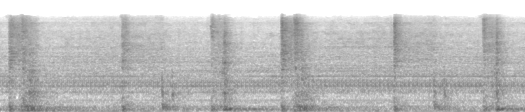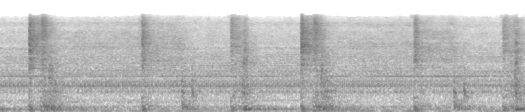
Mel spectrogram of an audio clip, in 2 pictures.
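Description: Automatic liquid bag filling and packing machine running: its pneumatic cylinders and valves stroke with short clacks and puffs of air hiss, about once or twice a second, over a steady hum.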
